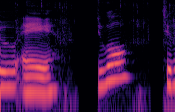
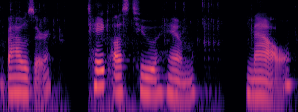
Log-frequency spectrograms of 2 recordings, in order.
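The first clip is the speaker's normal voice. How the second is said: threatening; 4 semitones lower, 4 dB quieter than usual. Acted. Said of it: "getting in here threateningly".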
